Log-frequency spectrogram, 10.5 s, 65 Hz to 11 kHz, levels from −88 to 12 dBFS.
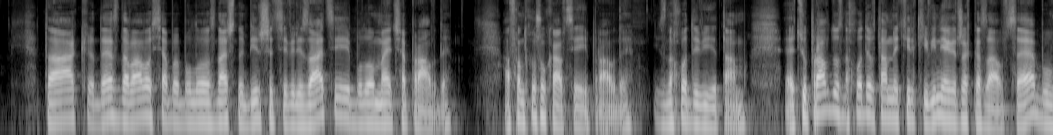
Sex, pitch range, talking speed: male, 110-130 Hz, 180 wpm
